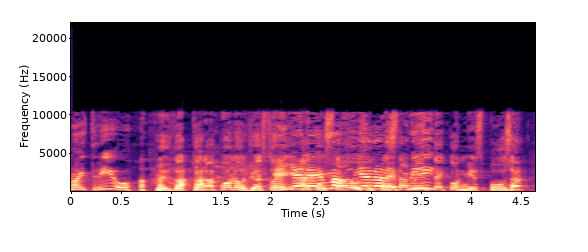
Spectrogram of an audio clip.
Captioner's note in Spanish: Risas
